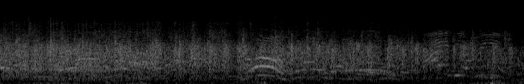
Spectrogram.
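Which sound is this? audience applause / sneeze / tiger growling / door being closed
audience applause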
